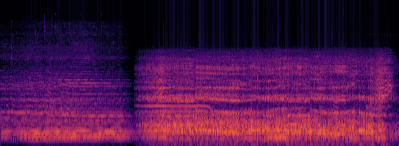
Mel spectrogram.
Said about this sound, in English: For now, let us turn our attention to another monkey, this time in Mesoamerica, the howler monkey.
